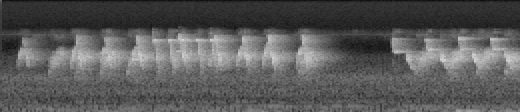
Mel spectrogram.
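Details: Bar-winged prinias singing against each other in a contest, a fast, uneven stream of sharp high chirps that overlap and continue almost without a break, with faint low background hum.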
